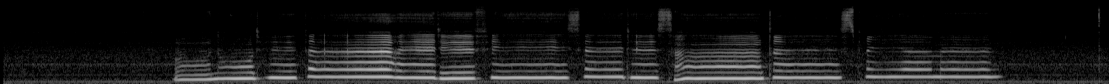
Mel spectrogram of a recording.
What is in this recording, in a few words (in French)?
Bande son Signe de Croix chanté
